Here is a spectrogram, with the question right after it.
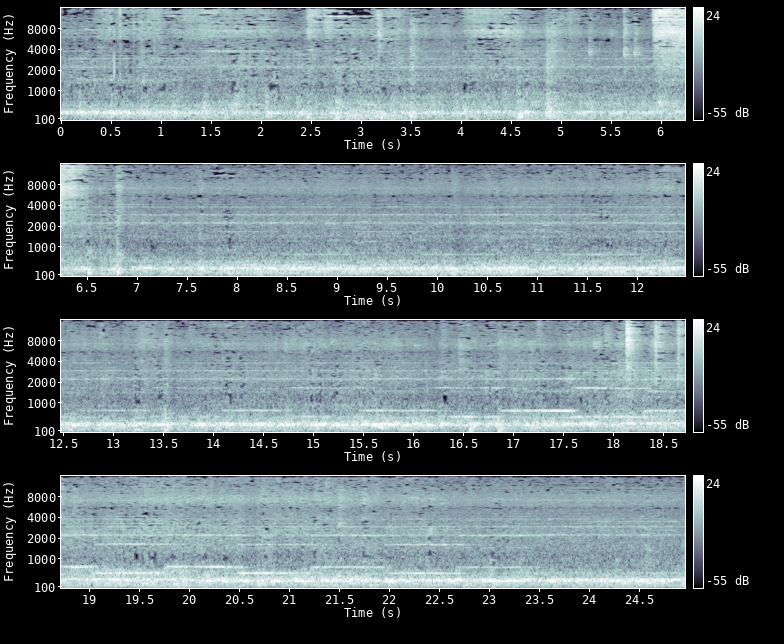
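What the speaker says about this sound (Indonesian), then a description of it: "Nah, makanya kita abadikan kereta ini saat masih switch over ya." A passenger train rolls steadily over switch points, its loud continuous rumble and wheel clatter running without a break, with a faint brief squeal now and then and no voices.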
